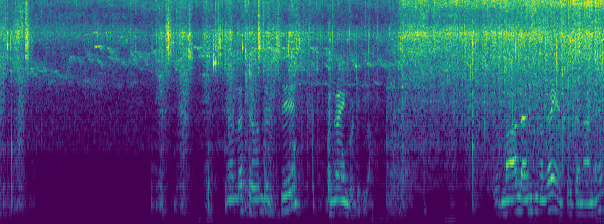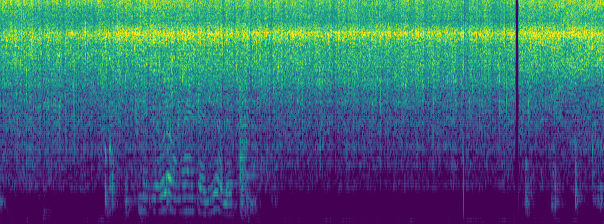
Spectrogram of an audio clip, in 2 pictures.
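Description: Food sizzles loudly in hot oil.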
